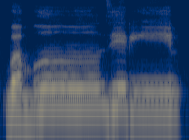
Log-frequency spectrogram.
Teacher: नून साकिन के बाद ये देखिए इसमें जाल है, यहाँ पे इख्फा हकीकी गुन्ना कामिला हुआ। व मुंजिरीन, अगर रुकेंगे तो नून के जबर को हम रोक देंगे।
